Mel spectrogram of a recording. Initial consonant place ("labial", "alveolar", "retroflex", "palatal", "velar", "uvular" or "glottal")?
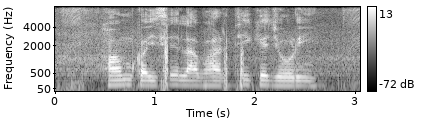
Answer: glottal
